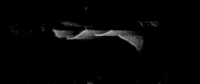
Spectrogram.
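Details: A Red-bellied thrush wintering in Taiwan utters a single clear, high, sibilant note, slightly undulating before dropping away at the end, with faint high ticks just before it and otherwise silent surroundings.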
